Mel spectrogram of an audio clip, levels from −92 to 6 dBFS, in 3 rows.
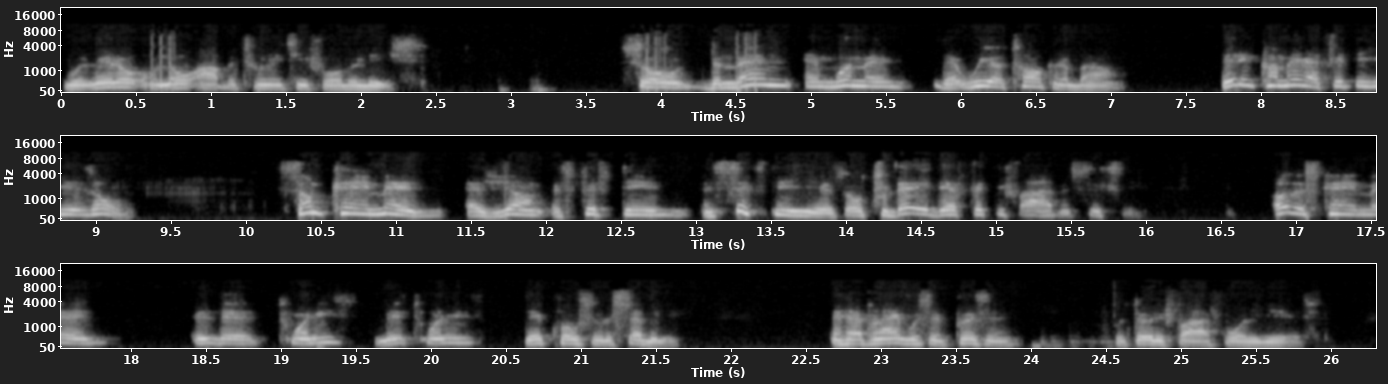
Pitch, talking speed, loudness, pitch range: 165 Hz, 140 wpm, -23 LUFS, 140-205 Hz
